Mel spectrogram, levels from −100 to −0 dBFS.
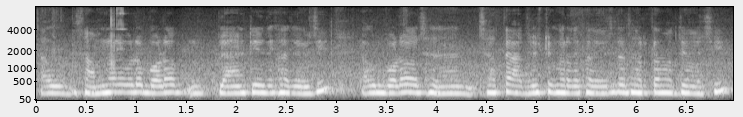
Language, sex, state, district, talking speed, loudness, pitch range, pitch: Odia, male, Odisha, Malkangiri, 165 wpm, -12 LUFS, 175-195 Hz, 185 Hz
